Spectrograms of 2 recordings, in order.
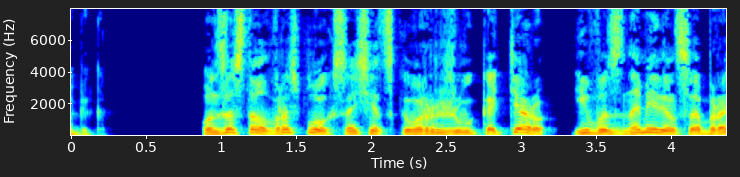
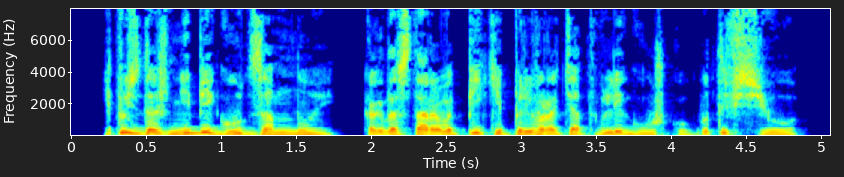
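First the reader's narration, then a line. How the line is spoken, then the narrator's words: Muttering. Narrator (Russian): бормотал Адам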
